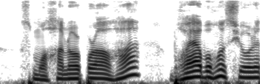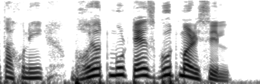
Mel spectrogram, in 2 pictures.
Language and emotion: Assamese, fearful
